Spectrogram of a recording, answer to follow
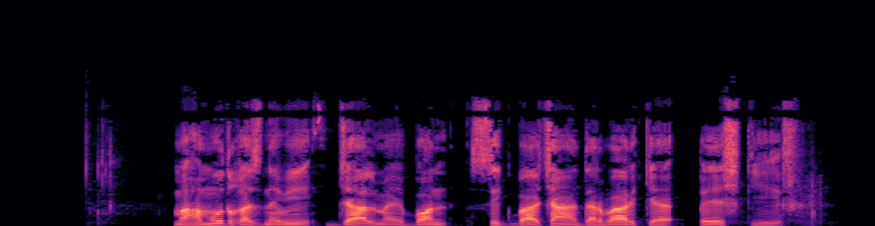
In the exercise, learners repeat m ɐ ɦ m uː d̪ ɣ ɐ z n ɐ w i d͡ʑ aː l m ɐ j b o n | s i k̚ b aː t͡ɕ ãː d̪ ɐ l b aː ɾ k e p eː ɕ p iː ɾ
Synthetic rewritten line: m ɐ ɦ m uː d̪ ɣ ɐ z n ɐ w i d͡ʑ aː l m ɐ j b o n | s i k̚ b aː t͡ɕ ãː d̪ ɐ ɾ b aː ɾ k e p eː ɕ k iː ɾ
